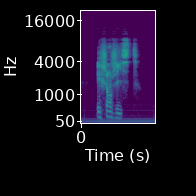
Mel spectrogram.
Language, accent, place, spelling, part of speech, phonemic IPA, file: French, France, Lyon, échangiste, noun / adjective, /e.ʃɑ̃.ʒist/, LL-Q150 (fra)-échangiste.wav
- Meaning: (noun) swinger; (adjective) swinging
